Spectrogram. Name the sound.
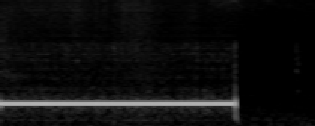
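phone call ringing tone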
